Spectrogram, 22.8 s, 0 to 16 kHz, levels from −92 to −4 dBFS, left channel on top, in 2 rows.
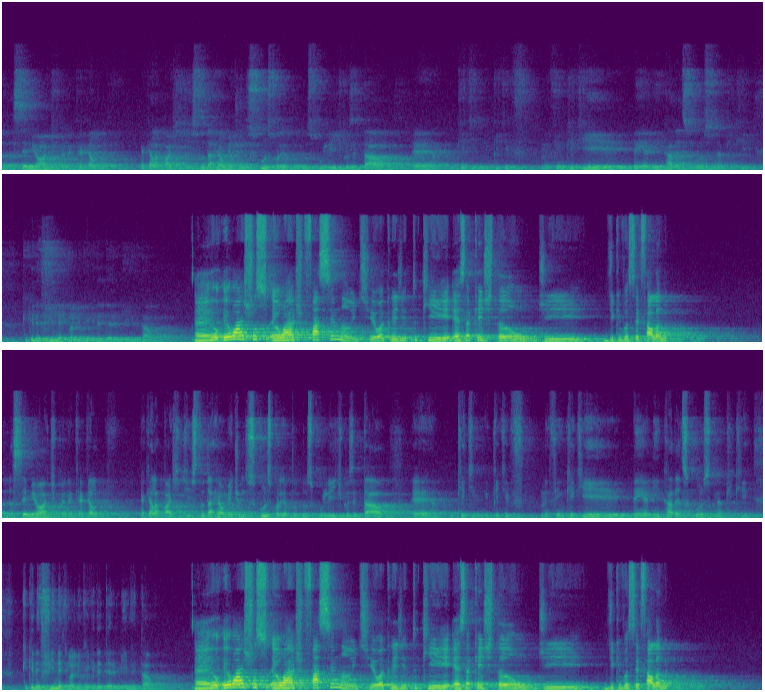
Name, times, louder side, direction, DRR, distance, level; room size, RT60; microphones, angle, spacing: voice 1, 0.0-1.5 2.2-7.8 8.1-13.7, right 1 dB, 90° right, 3 dB, 2.5 m, -35 dB
voice 2, 14.3-21.4, right 1 dB, 5° right, 8 dB, 0.7 m, -21 dB
20.0 x 15.5 x 8.6 m, 2.9 s
head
